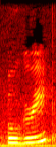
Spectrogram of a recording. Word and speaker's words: Bulgari: look at this Bulgari okay I'm going to bulgary is the correct saying but I don't know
